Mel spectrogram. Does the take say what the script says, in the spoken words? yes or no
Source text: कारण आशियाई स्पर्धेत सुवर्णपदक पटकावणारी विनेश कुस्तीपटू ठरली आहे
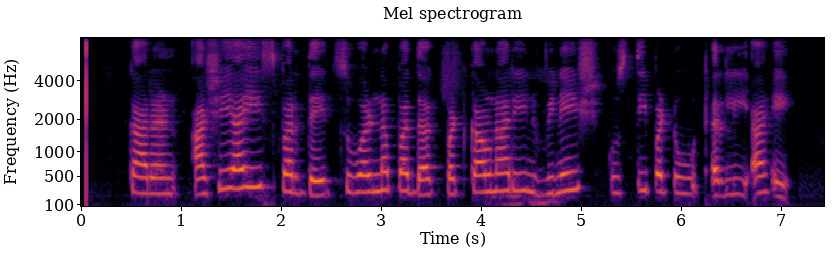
yes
